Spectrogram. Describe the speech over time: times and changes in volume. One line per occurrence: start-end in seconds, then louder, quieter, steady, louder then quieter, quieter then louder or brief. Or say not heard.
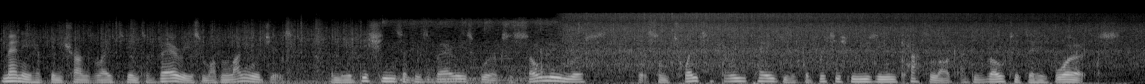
0.0-11.3 steady.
